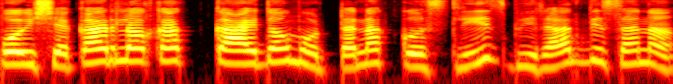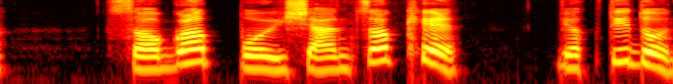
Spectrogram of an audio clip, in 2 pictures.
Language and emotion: Goan Konkani, disgusted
